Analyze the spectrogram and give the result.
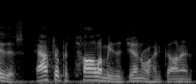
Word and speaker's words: Ptolemy: Ptolemy, General Ptolemy. And as he takes over this particular region, you spell that with a P, P-T.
